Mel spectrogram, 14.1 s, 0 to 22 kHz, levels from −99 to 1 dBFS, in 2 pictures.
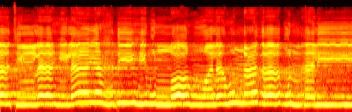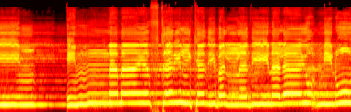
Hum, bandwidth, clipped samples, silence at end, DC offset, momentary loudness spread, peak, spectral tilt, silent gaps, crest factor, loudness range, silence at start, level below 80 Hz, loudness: none; 17 kHz; under 0.1%; 0 s; under 0.1%; 6 LU; -2 dBFS; -0.5 dB/octave; none; 14 dB; 2 LU; 0 s; -60 dBFS; -14 LUFS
